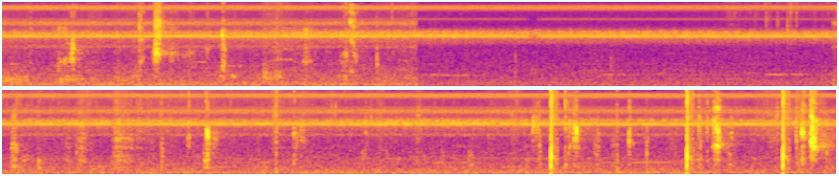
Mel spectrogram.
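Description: A young woman groans and gasps in pain close by.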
